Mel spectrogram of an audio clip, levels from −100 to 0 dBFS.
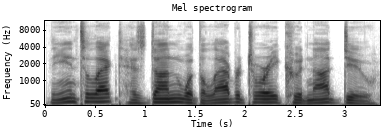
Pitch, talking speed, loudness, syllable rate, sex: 115 Hz, 180 wpm, -16 LUFS, 5.0 syllables/s, male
